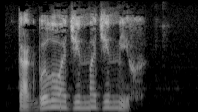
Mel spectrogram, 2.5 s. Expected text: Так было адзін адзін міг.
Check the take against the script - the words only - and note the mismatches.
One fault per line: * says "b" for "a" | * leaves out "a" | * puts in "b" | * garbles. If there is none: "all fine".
all fine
